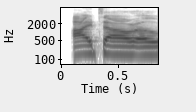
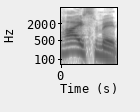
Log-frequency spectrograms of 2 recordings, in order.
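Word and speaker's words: Highsmith: Show Mr high tower what is it height Smith let me let me stop getting this guy this poor guy's name wrong yeah it's high Smith it's high Smith let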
